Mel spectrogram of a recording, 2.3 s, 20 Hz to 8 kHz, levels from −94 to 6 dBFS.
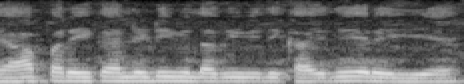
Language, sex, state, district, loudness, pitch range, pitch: Hindi, male, Haryana, Rohtak, -13 LUFS, 135-150 Hz, 140 Hz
